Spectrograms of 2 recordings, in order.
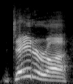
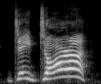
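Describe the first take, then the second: First: Deidara said DAY-duh-ruh; Deidara stressed on the first syllable; corrected pronunciation. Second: Deidara said day-DAR-uh, high and loud; Deidara with a loud stressed "dar"; flubbed pronunciation. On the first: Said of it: "I will try to say it". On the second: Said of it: "I'm gonna say Deidara". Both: Shown as a demonstration.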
